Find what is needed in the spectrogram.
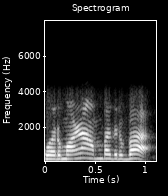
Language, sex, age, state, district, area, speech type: Tamil, female, 18-30, Tamil Nadu, Vellore, urban, conversation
